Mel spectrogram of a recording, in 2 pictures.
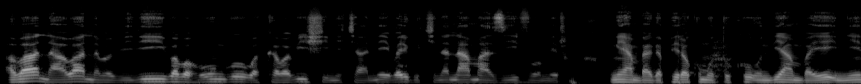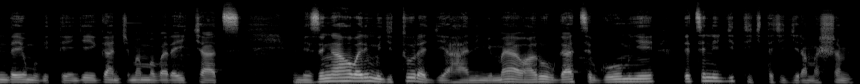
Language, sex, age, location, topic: Kinyarwanda, male, 18-24, Kigali, health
